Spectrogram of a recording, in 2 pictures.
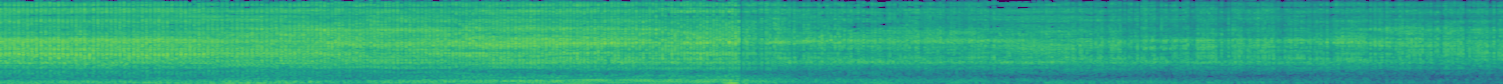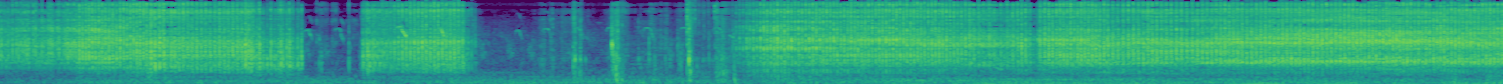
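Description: Motors of remote-control toy construction trucks running with a dense mechanical rattle and whir. A low rumble under it stops about a quarter of the way in, and the sound cuts out briefly a few times about two-thirds of the way through.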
